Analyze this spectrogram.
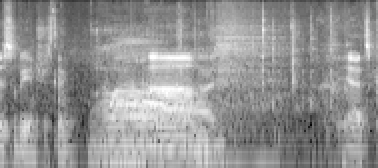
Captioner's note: groaning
